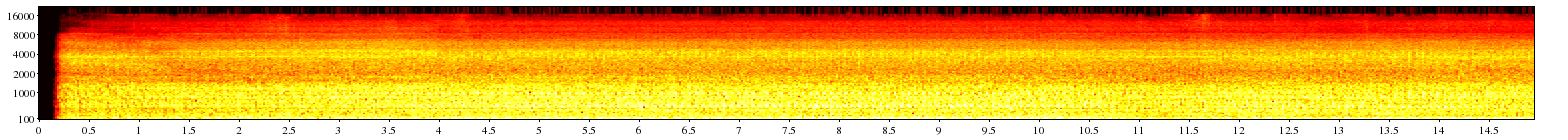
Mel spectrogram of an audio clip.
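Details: Goodman outdoor AC condenser fan: heavy low hum with steady tones and a faint pulsing beat; the owner is unsure whether the blades or the motor is at fault after frogs were chopped by the blades, though the blades look undamaged.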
